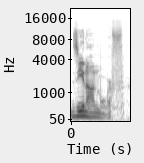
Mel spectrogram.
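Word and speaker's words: xenomorph: morph z yeah that's how you say it xenon morph uh the what was the the tagline 20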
